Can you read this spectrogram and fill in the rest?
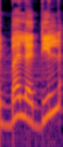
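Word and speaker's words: البلد: of pronouncing it and that is why we say Bala deal and you did not hear me join in the alif Hamza after the lamb because this alif Hamza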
